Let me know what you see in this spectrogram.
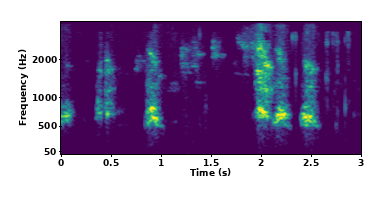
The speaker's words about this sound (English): Nobody wanna hear them little sooner hounds eat, man. Got them little weenie dogs over there.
